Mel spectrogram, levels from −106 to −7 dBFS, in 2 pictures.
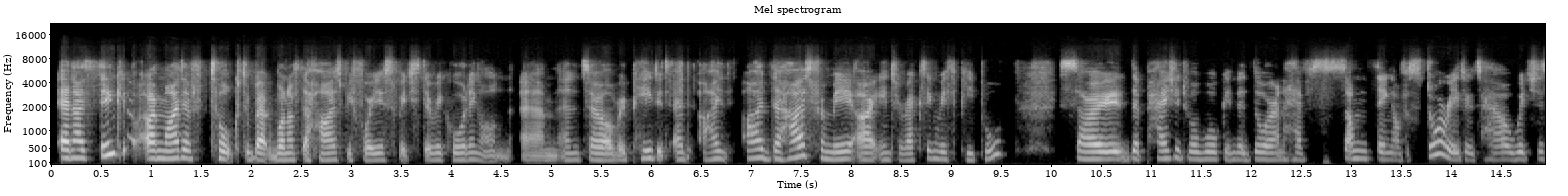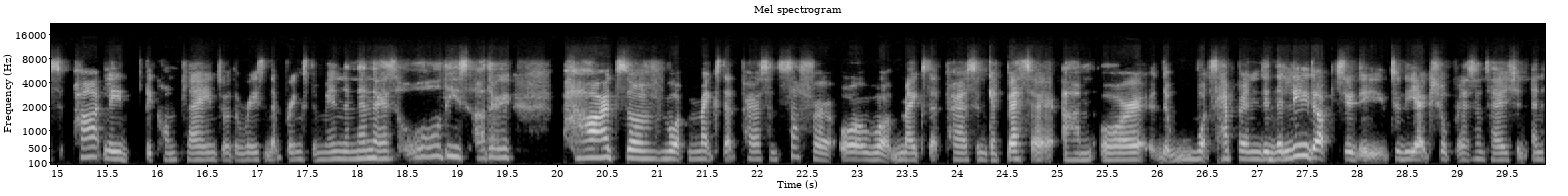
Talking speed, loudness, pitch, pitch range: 200 wpm, -33 LUFS, 205 Hz, 190-230 Hz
